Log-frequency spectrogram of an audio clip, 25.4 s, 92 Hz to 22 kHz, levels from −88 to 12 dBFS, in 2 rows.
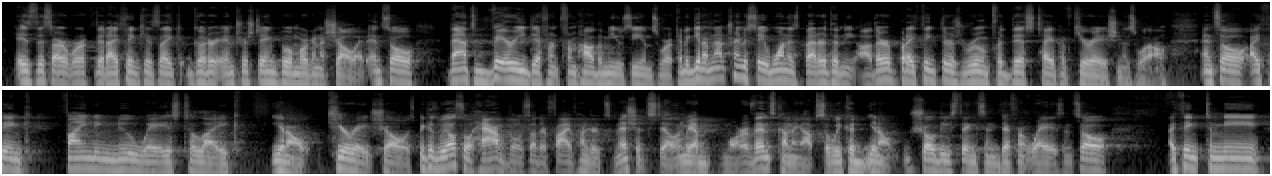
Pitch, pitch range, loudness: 120 Hz, 105-135 Hz, -23 LUFS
